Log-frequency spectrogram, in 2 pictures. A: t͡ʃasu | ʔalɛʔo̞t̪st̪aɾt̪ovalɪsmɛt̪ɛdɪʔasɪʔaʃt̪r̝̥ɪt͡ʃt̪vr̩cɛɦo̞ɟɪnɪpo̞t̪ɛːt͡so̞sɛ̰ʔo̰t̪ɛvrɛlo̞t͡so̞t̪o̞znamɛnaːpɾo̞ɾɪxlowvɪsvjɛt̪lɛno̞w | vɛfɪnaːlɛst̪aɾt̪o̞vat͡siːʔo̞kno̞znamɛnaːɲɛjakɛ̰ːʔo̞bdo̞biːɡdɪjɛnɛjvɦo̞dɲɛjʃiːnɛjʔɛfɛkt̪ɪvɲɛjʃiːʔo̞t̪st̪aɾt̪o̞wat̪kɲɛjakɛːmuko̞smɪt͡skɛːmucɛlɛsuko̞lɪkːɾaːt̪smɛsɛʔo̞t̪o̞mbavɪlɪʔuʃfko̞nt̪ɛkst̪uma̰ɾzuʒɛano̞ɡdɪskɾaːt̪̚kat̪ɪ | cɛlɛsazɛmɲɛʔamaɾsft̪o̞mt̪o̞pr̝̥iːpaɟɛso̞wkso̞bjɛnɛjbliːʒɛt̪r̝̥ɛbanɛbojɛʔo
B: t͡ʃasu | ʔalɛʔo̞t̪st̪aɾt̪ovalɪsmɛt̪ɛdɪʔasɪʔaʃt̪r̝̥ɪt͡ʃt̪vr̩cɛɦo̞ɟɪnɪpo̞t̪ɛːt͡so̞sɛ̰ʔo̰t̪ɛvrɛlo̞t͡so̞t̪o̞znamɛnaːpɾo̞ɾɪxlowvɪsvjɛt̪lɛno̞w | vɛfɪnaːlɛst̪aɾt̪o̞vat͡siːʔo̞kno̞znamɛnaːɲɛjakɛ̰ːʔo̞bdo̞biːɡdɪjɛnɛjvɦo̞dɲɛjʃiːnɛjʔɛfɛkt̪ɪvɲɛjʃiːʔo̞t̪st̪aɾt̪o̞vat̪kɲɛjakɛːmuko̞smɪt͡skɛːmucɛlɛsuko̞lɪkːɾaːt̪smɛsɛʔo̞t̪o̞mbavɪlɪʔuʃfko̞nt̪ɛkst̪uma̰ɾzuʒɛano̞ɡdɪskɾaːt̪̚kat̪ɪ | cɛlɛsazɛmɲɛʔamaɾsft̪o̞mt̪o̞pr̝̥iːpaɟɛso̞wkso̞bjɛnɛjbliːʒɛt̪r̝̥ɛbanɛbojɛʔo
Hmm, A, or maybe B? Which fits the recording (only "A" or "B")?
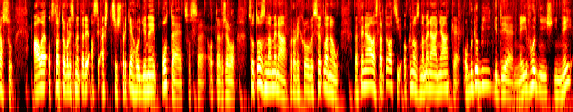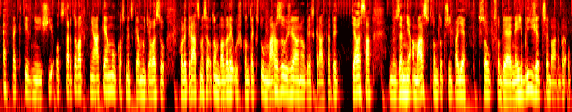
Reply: B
